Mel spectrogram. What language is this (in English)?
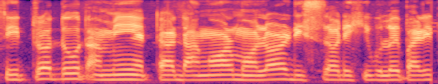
Assamese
